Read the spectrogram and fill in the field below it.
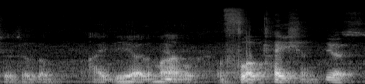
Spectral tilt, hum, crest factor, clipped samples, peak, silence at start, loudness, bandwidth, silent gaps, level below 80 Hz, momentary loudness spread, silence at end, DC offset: -7.5 dB/octave; none; 18 dB; under 0.1%; -2 dBFS; 0 s; -19 LUFS; 15 kHz; none; -44 dBFS; 15 LU; 0.05 s; under 0.1%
